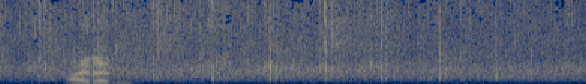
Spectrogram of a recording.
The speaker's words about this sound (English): I didn't mean it to come out that way, so you felt like you needed to clap.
